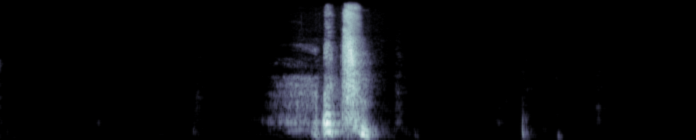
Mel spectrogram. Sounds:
Sneeze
